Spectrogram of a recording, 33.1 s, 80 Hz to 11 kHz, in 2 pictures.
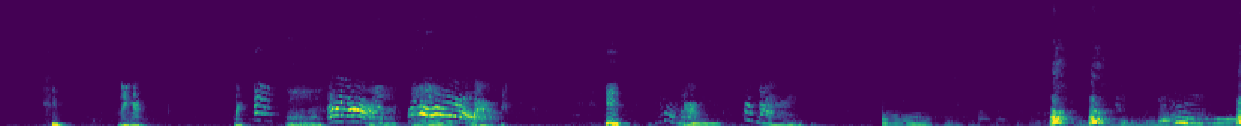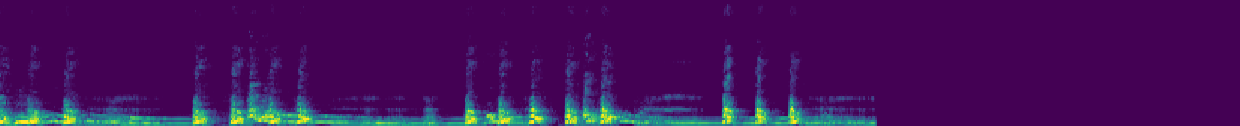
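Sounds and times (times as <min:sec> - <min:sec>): dog barking: 0:14.0 - 0:14.9, 0:16.5 - 0:17.7, 0:19.1 - 0:20.8, 0:22.7 - 0:25.0, 0:26.2 - 0:27.4
dogs howling: 0:14.1 - 0:28.2.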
